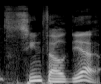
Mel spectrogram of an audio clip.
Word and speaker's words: Seinfeld: And if you haven't seen the show, I hope I'm pronouncing it right. It's called Seinfeld? – Seinfeld, yeah. Also on Netflix.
